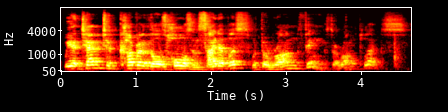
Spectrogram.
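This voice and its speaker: A man giving a conversational religious talk, animated and full of rhetorical questions and repetition. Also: fairly high pitch, moderate pace. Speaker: preacher. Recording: roomy, distant mic.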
